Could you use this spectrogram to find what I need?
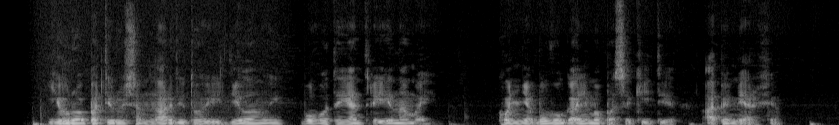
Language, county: Lithuanian, Vilnius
